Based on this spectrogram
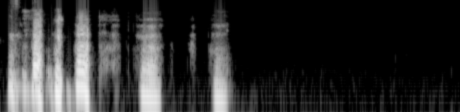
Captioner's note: laughing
